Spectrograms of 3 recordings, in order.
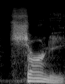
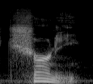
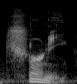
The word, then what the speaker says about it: Cerny: in that interview, and I referred to Daniel as Cerny. It's Cherney. So let me make the young man from Australia. So it's Daniel Cherney is how you say his last name.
